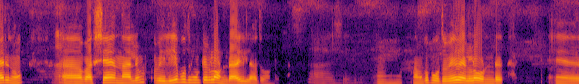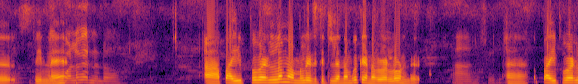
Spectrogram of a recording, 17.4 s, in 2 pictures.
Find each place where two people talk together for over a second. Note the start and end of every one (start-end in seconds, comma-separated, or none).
none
